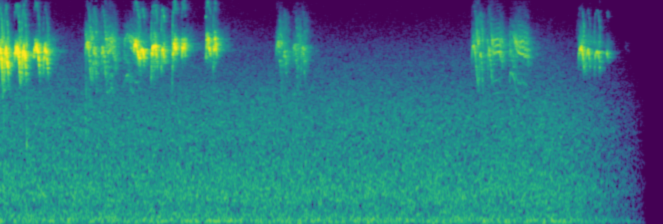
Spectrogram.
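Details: Chestnut-backed chickadee calls in Washington in summer, as adults feed their young: quick runs of high, sibilant chip notes in rapid groups, broken by pauses, then isolated single notes, over a soft background hiss.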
